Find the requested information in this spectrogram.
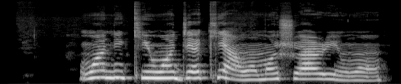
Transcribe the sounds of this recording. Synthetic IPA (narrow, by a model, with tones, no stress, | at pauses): w̃ɔ̃˦nĩ˦ki˦w̃ɔ̃˦d͡ʒɛ˦kʰi˦a˦˨w̃ɔ̃˧mɔ̃˦ʃɔ˦a˦ɾi˦˨w̃ɔ̃˧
